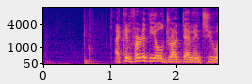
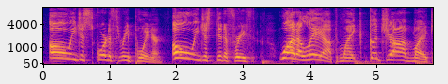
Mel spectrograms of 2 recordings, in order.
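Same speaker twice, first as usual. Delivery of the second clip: imitating an excited basketball commentator, higher; mock sports commentary; 7 semitones higher than usual. Friend imitating how he watches Mike, excited commentator. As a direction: call it like a buzzer-beater play-by-play. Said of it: "watching you like a basketball game".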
